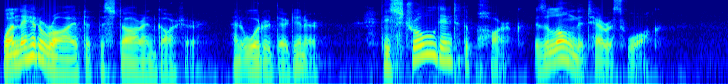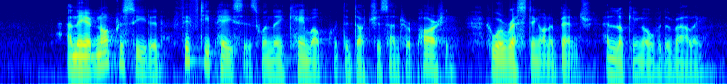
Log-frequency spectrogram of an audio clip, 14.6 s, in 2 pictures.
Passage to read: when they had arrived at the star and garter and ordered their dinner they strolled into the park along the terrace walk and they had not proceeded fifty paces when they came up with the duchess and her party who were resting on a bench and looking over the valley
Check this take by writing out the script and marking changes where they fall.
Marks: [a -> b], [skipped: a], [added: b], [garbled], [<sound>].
when they had arrived at the star and garter and ordered their dinner they strolled into the park [added: as] along the terrace walk and they had not proceeded fifty paces when they came up with the duchess and her party who were resting on a bench and looking over the valley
